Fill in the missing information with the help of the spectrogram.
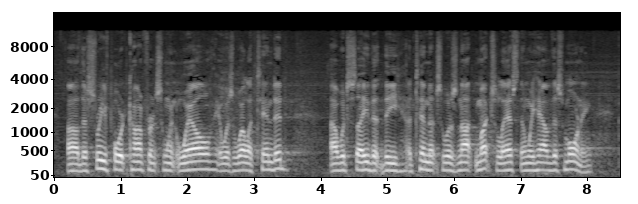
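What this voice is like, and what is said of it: Weak, strained voice. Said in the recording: “my voice is a little weak this morning because of 6 hours of teaching”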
